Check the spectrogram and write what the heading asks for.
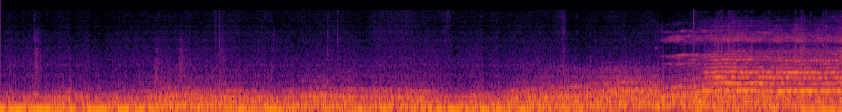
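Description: A low, steady rumbling drone; about three seconds in, a long Andean horn (bocina) starts a long held note that carries on past the end.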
